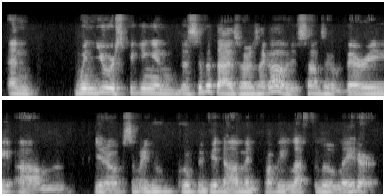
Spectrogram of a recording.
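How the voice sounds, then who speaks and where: A man with a husky, slightly rough voice asks questions in a loose, rambling way, full of fillers. His pitch is ordinary for a man. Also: fast talker, a little mellow, rough recording. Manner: rambling, hesitant, many fillers. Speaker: interviewer. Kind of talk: casual interview chat.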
